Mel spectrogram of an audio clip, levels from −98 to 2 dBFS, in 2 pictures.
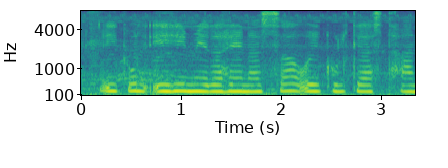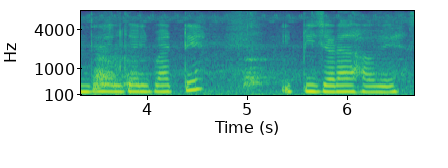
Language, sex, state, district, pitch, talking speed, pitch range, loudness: Bhojpuri, female, Uttar Pradesh, Deoria, 225 Hz, 150 wpm, 220-230 Hz, -13 LUFS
